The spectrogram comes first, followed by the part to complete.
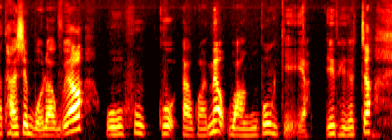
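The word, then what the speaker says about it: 往復: 오후구라고 하면 왕복이에요. 이해되셨죠? 그래서 요 발음은 여러분 복자도 되지만 다시를 의미하는 부자도 있거든요. 같이 연결해 두시면 알아두시면 되고요.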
